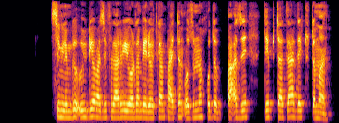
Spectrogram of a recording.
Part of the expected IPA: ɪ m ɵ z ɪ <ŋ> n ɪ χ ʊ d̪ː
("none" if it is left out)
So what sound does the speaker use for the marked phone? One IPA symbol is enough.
m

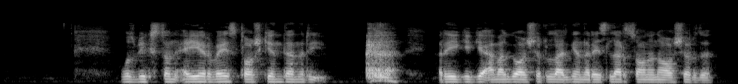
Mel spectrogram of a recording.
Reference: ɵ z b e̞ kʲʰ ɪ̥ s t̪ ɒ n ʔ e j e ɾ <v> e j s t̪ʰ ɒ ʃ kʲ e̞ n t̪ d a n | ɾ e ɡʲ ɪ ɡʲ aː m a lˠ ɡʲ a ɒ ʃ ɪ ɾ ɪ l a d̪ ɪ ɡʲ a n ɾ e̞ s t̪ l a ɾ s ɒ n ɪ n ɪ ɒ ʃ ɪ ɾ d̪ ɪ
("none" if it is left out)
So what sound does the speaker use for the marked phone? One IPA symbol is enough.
v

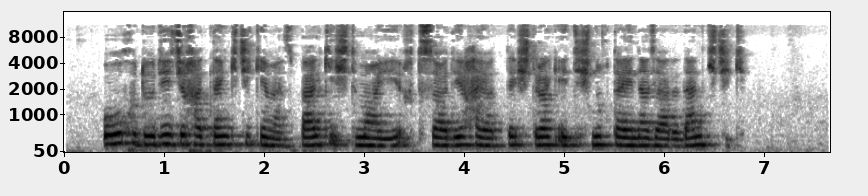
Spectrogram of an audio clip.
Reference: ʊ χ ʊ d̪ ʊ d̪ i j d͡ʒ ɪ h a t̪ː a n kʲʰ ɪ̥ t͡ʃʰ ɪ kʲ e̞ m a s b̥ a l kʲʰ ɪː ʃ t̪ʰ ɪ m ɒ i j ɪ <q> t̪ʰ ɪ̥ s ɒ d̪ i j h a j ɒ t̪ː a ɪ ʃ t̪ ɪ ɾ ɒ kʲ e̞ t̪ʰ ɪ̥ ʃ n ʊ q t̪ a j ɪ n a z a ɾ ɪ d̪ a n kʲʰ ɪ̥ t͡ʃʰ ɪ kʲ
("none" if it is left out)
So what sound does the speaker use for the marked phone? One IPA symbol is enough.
q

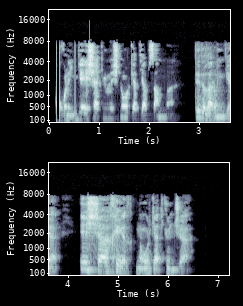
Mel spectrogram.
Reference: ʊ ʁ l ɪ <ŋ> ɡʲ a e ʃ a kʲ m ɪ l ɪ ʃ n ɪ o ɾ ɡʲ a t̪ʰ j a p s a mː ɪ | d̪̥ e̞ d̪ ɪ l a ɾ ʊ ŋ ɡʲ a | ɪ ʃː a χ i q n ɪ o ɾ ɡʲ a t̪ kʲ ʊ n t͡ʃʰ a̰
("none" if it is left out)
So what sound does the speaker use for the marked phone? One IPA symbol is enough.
ŋ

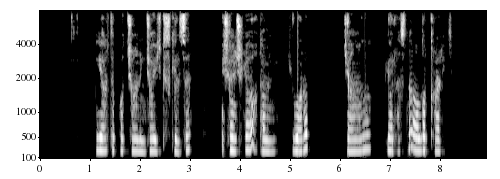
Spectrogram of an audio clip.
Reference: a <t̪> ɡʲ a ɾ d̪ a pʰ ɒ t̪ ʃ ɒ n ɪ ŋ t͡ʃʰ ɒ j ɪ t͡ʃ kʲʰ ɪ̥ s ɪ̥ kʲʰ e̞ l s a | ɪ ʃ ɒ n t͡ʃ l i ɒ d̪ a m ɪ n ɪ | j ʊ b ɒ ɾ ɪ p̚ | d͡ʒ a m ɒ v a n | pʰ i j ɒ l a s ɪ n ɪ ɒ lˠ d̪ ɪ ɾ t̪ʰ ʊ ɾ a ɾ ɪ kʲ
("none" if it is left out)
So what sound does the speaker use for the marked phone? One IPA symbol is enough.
none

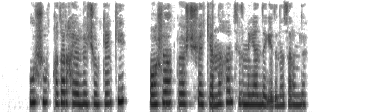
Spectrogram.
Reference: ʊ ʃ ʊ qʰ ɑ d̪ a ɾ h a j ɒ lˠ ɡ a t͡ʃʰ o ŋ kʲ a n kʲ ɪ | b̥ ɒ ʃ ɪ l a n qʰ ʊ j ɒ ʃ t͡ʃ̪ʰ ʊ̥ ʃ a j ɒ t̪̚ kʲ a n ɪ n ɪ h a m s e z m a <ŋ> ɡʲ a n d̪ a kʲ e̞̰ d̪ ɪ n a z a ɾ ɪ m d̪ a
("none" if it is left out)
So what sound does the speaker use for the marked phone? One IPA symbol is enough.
none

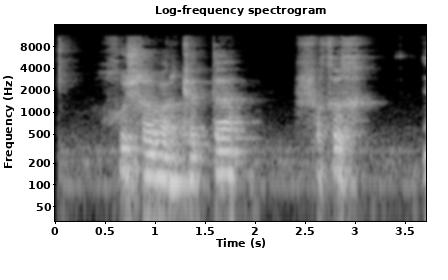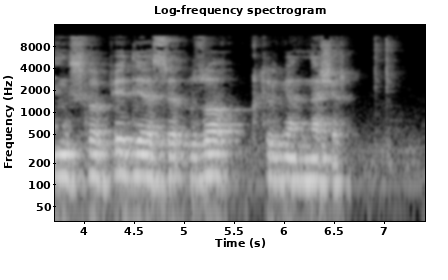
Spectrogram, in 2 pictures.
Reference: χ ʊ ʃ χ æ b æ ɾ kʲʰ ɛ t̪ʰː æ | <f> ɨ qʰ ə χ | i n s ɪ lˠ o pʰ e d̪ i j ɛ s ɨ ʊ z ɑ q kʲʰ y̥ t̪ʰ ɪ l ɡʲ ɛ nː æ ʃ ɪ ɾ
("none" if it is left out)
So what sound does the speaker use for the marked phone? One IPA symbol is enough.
f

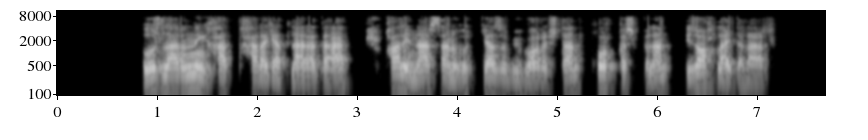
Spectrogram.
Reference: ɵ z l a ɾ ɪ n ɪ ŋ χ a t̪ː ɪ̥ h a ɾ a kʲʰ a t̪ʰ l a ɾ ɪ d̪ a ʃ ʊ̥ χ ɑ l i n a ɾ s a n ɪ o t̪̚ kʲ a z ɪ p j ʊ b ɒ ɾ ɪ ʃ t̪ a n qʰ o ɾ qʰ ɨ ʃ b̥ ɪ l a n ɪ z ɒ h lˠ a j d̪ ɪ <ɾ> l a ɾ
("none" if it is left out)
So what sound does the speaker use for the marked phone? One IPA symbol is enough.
none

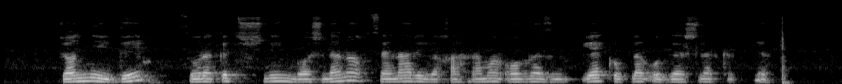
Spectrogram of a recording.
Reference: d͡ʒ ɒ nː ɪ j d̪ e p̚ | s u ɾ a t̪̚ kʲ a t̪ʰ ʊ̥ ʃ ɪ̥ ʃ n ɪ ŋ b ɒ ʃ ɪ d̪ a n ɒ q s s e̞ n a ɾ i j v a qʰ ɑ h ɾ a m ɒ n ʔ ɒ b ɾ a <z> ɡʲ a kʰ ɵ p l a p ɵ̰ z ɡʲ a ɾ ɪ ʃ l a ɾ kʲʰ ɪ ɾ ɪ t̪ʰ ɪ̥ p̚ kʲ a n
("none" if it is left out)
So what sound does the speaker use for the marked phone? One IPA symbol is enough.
z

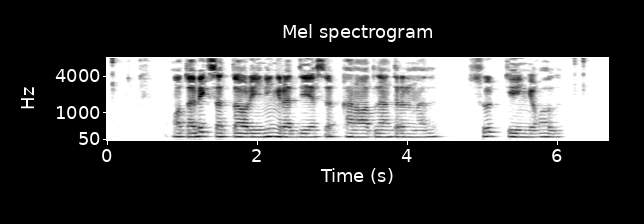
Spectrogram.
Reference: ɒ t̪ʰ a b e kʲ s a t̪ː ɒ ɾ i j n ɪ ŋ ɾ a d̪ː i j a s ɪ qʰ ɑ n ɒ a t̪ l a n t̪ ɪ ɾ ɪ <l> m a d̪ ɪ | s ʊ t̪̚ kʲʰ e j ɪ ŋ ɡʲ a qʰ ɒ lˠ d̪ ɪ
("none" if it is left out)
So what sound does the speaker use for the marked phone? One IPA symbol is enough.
l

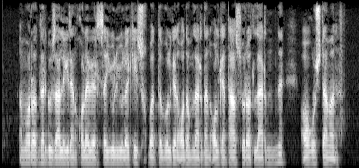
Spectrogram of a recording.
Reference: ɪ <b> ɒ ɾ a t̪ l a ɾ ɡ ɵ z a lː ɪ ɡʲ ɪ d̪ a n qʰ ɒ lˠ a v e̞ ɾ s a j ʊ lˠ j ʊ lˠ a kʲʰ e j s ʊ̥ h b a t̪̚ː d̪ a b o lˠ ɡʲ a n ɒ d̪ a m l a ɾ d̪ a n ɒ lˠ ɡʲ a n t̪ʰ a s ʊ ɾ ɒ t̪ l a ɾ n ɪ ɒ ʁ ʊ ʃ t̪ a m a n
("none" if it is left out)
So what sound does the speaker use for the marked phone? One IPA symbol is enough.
m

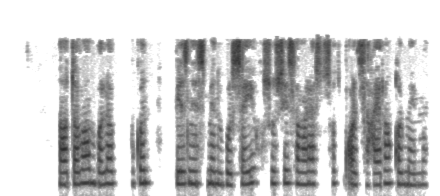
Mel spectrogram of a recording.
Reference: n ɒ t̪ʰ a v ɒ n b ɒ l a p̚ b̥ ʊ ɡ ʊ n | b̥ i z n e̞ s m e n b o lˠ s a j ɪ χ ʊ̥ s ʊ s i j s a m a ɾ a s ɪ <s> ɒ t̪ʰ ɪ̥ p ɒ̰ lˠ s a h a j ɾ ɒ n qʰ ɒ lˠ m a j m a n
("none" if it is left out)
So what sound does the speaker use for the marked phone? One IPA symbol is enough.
s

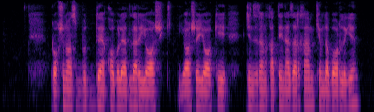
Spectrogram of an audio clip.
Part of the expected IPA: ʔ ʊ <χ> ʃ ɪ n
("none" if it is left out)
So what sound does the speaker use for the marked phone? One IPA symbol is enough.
χ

